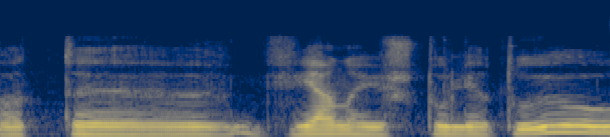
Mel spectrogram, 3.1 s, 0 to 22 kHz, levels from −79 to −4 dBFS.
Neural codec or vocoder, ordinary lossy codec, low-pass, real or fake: none; MP3, 96 kbps; 7.2 kHz; real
